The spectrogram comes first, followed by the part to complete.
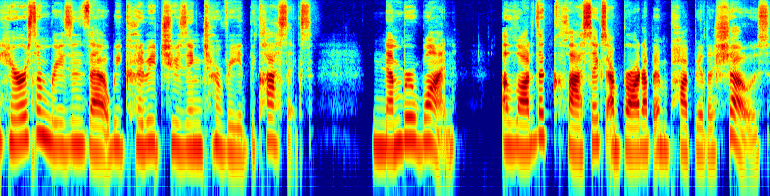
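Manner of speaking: normal talking voice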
